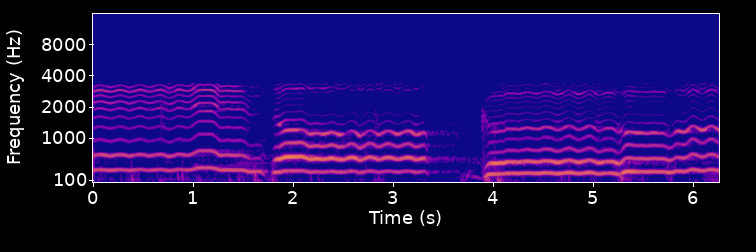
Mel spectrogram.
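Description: A woman singing solo without accompaniment, holding long wavering notes in three phrases, with a short breath-pause before the third, which starts lower.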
